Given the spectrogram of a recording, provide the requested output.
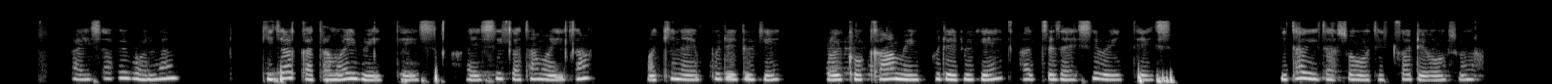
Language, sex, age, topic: Gamo, female, 18-24, government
